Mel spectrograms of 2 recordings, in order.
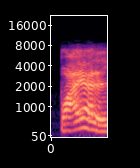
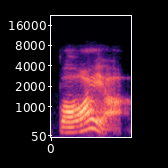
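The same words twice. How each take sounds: First: It is said flat and squashed together. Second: It is said with a rounded, held mouth. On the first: "we just squash it" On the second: "Like you're holding their mouth like this"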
